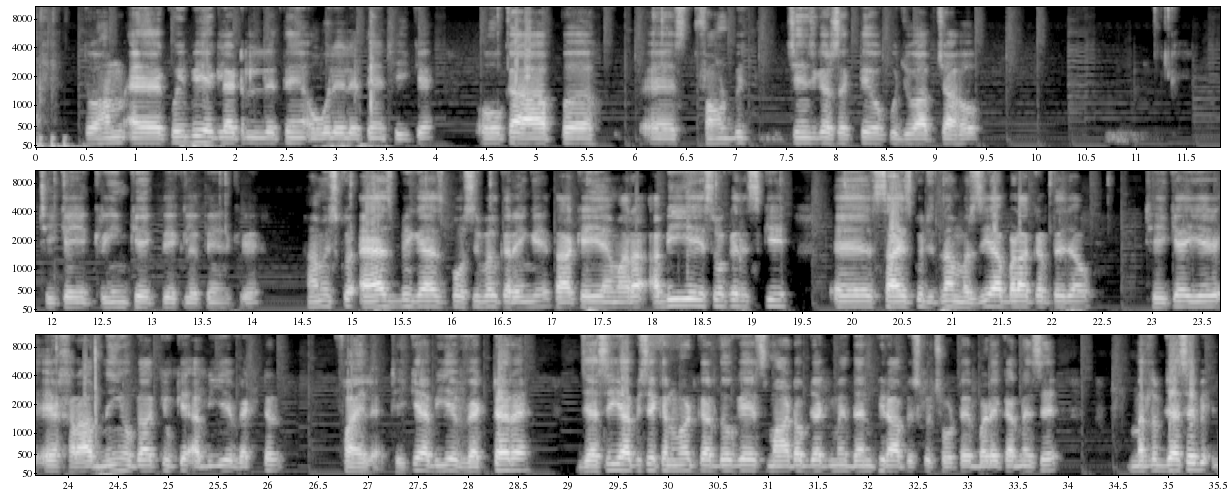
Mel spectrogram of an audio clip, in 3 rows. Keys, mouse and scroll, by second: 1.6 o, 3.3 ctrl+a, 4.7 click, 12.1-15.2 drag.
